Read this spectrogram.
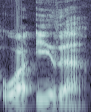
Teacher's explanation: Panjangnya cukup satu alif atau dua harokat. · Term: Mad tabi'i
